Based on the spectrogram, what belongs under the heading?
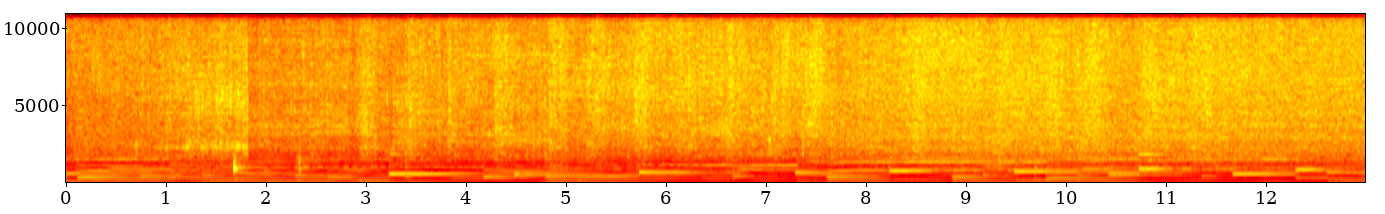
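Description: Chicken breast pieces and chopped red onion sizzling in a frying pan as they are stirred with a wooden spatula, with a sharp knock about two seconds in. Background music plays throughout.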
